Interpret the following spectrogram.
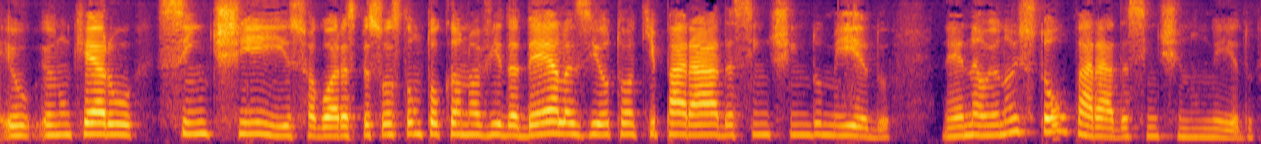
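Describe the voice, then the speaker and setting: A woman's voice: medium pitch, gravelly. A woman hosting a live psychology talk, explaining patiently and often checking in with the viewers. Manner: explanatory, often adds tag question 'né'. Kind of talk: live stream talk answering viewer comments.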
